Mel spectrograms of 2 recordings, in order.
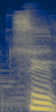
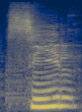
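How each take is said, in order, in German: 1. Dialektvokal wie ü, kein L am Ende. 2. Standardvokal mit deutlichem L am Ende.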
